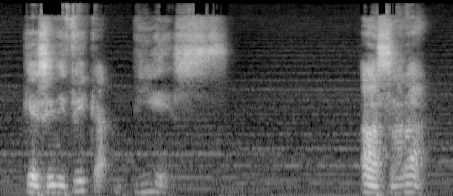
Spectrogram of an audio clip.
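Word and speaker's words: עשרה: Viene de una palabra hebrea, azará, que significa 10. Azará, A-S-A-R-A, acento en la A.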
